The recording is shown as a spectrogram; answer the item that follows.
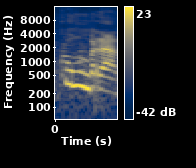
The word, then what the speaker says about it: Cwmbran: Estamos en el pueblo donde vivimos, que es Cumbran. A ver, vamos a acercarnos, Mónica. ¿Cómo has dicho que se pronuncia el nombre de este sitio? Se pronuncia Cumbran.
